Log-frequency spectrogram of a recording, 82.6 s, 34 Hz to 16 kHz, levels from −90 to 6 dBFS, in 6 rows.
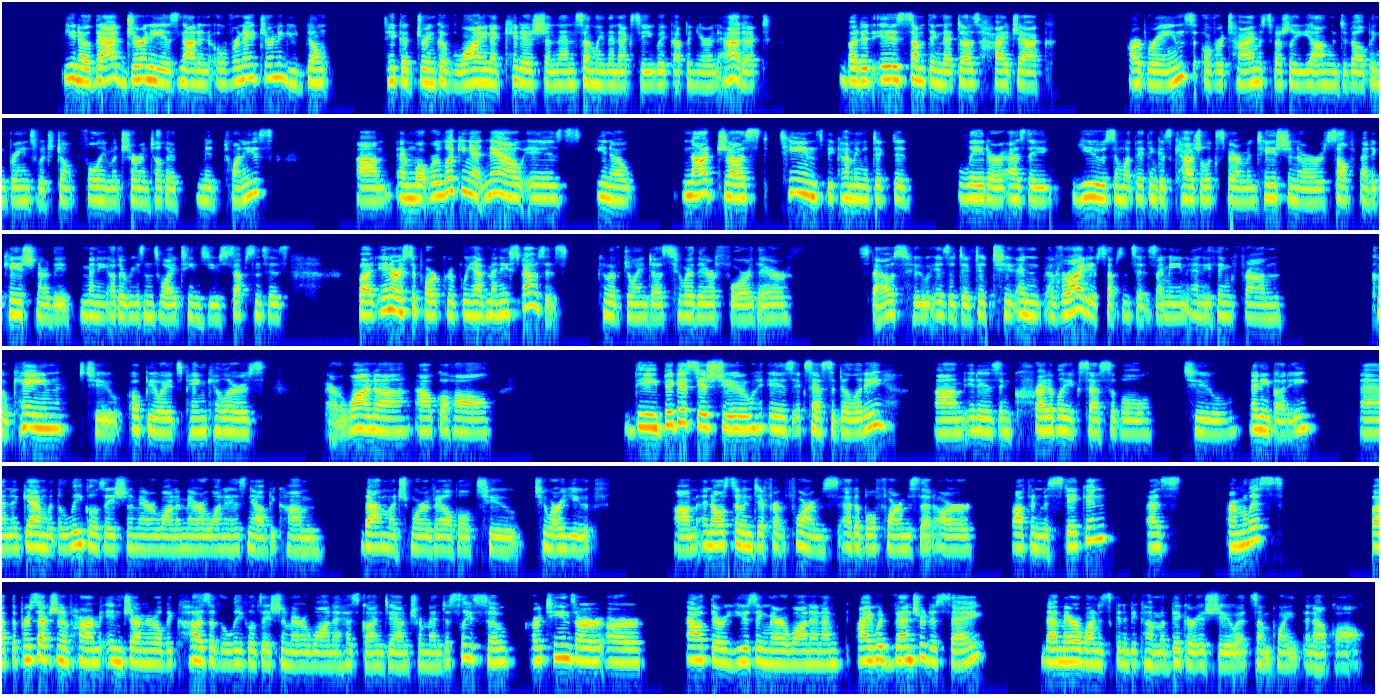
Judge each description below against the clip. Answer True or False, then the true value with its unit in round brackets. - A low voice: False (185 Hz)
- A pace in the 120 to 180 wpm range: True (160 wpm)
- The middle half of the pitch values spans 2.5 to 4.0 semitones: True (3.0 semitones)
